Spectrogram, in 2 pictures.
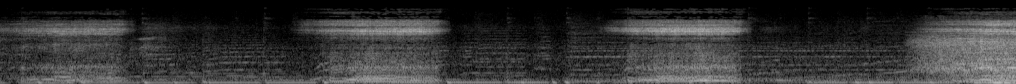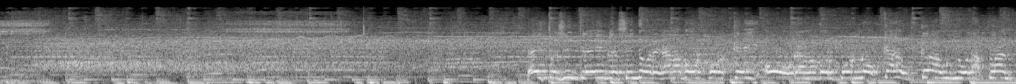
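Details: Three loud, rough snores about three seconds apart in a staged snoring contest, then music swells and covers the rest.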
